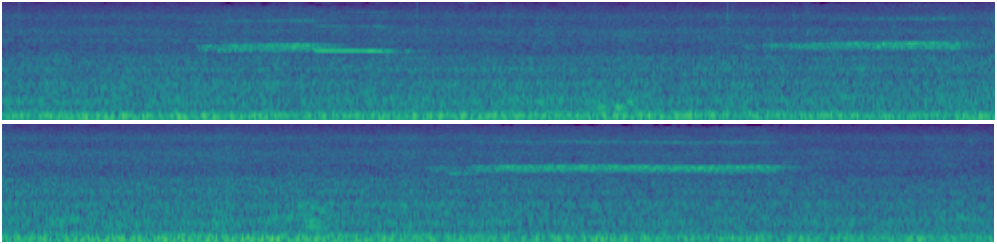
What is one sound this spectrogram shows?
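A diesel railcar train sounds its horn in short blasts.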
